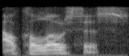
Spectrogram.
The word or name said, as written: alkalosis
